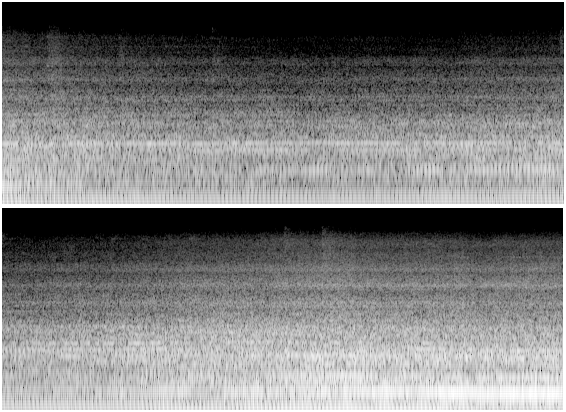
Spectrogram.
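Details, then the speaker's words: Lawn Boy push mower, small single-cylinder, on test run with fuel pouring from the carburetor: steady low buzzing drone; bad carburetor needle and seat leaking, later fixed with a replacement carburetor. "I don't think the needles sitting on it because it's leaking out here what I'm gonna do oh boy it is just hemorrhaging now"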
